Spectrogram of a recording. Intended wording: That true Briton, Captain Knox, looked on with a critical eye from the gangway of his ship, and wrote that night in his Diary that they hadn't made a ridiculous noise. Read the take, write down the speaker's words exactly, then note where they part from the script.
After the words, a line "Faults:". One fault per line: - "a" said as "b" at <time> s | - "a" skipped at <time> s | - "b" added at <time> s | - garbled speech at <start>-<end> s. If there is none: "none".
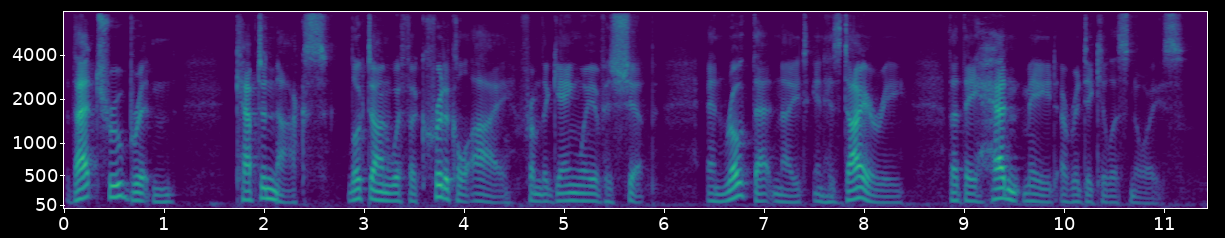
That true Briton, Captain Knox, looked on with a critical eye from the gangway of his ship, and wrote that night in his Diary that they hadn't made a ridiculous noise.
Faults:
none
